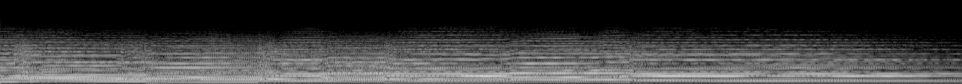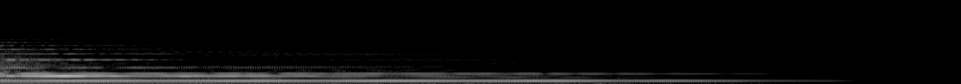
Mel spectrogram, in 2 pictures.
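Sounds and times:
Ebow guitar ensemble: 0.0s - 12.4s.

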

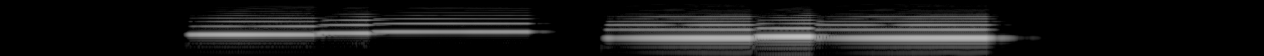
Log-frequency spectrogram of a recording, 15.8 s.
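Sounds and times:
clarinet: 2.4s - 6.8s, 7.6s - 12.7s.

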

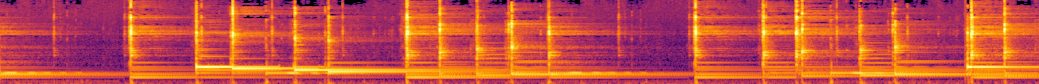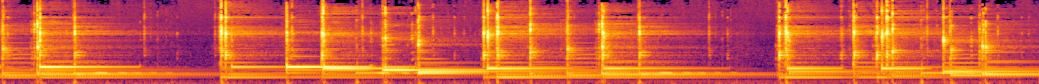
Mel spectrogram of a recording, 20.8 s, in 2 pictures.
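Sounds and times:
kalimba playing wellness music: 0.0s - 20.7s.

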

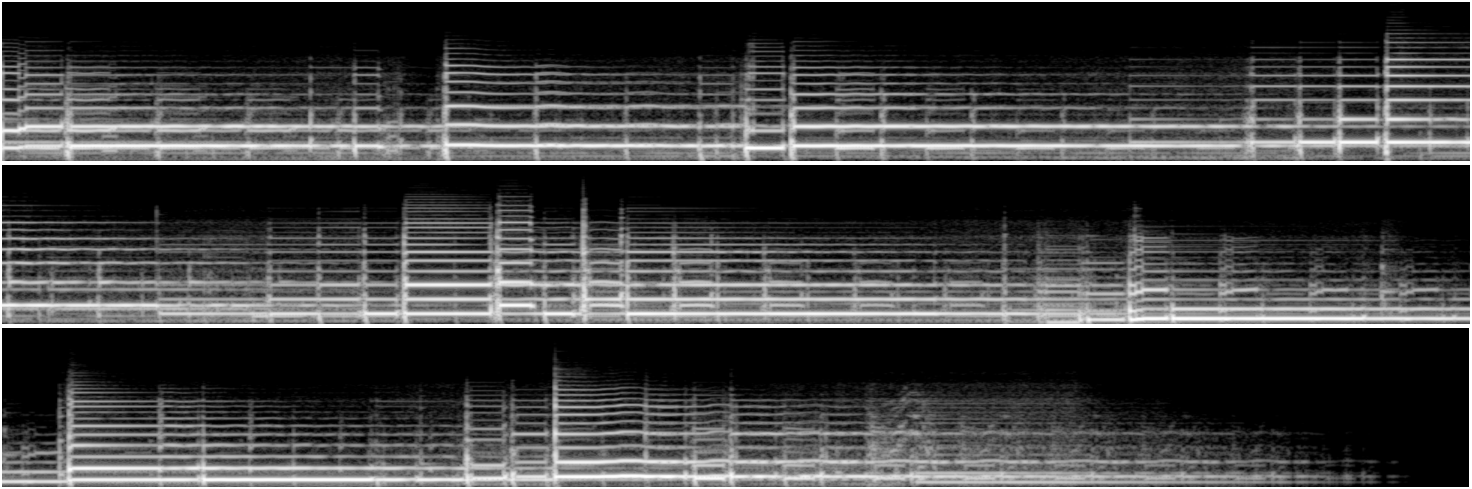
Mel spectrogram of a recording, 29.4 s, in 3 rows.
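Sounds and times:
guitar improvisation in G minor at 100 BPM: 0.0s - 28.4s.

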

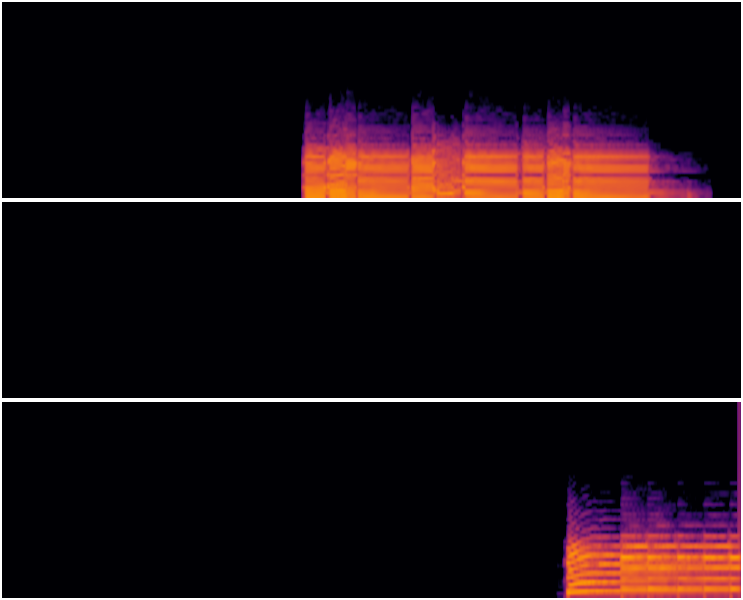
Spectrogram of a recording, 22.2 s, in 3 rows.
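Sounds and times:
slide guitar in G at 110 BPM: 3.1s - 6.9s, 20.4s - 22.1s.

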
